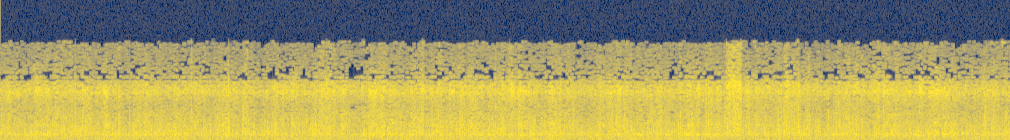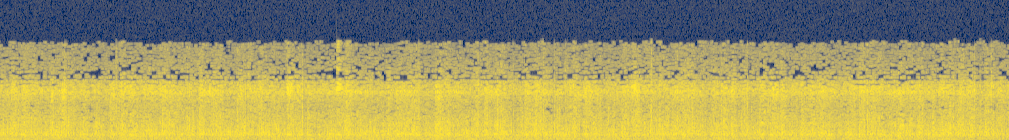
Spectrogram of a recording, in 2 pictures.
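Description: Steady rush of wind and running noise from a moving train, with wind buffeting the microphone.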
